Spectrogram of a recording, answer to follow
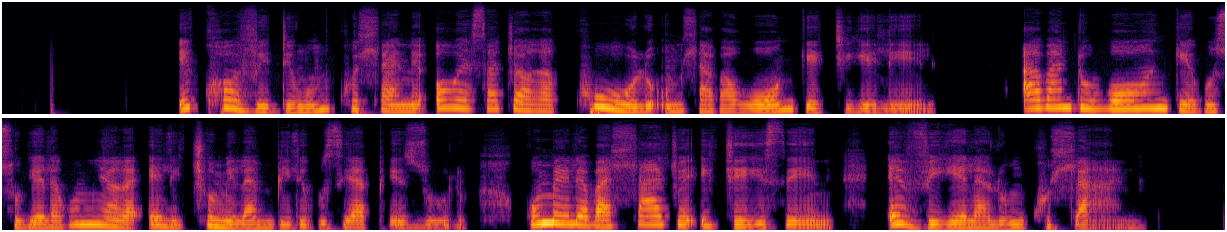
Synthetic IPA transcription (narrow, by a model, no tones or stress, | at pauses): ikʰovid̥ʱiŋum̩kʰuɬanɛʔɔwɛsat͡ʃʼwaɣakʰulṵʔṵm̩ɬaβawɔŋkʼɛd̥ʒ̥ʱiɣɛlɛ̰ːlɛ | aβantʼuβɔŋkʼɛɣusuɣɛlaɣum̩ɲaɣaʔelit͡ʃʼumilambʱiliɣusijapʰezuːluɣumɛlɛβaɬat͡ʃʼwɛʔid̥ʒ̥ʱeɣisḛnḭ | eviɣɛlalum̩kʰuɬa̰ːnɛ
